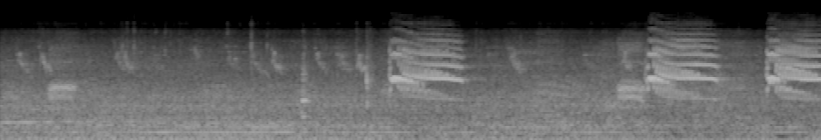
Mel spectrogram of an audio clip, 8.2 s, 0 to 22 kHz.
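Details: Alexandrine parakeets, known locally as mountain or pahadi parrots, seen from a window in Mumbai, India, on 30 April 2023; faint distant squawks early, then three loud rasping squawks, each under a second, with low hum beneath.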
